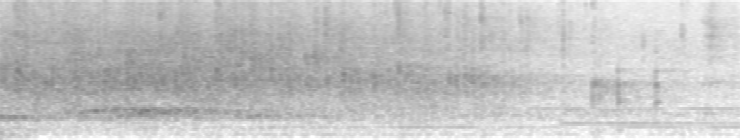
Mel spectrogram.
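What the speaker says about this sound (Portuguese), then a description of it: "Você pode aplaudir ao Senhor?" A church congregation applauds together during a worship service, a dense wash of clapping that swells early and then gradually fades over a few seconds.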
